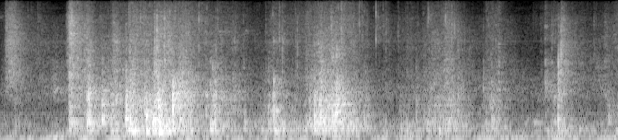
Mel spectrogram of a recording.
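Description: Handling noise from an engine wiring harness being rummaged over a cardboard box: irregular rustling and clattering of its loom and plastic connectors, with a sharp click about four seconds in.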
